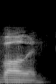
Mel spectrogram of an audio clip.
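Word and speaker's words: Wallin: lineal title, against Otto, how do you say his last name, Angel? Go for it. I heard Volin.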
